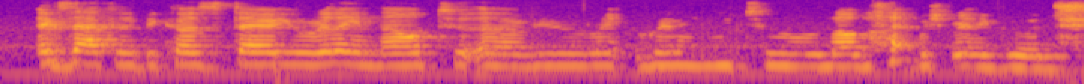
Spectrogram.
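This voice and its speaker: Over noticeable background noise, a woman with a Romanian accent speaks in a monotone, flat way at a moderate pace with hardly any pauses. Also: medium pitch for a woman. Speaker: esports streamer and caster. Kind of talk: interview. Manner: halting, many fillers.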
